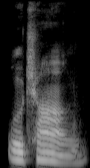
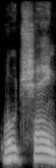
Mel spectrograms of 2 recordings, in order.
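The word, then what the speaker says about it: Wuchang: hard, it's like, I don't think they go that hard on the A, and it's like, "Ah" as in father, so Wu Chang. I was like, "Okay." I was like, "There, that's how you pronounce it." Because like, I kept just saying Wukong to be careful, but it's not like it's still CH, it's like, I know that's wrong, but it's like, Wu Chang doesn't sound right to me.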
